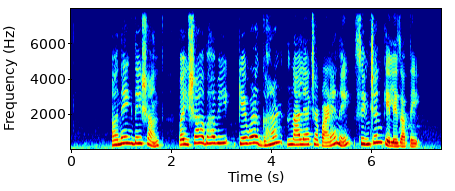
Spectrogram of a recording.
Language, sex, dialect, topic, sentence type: Marathi, female, Standard Marathi, agriculture, statement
